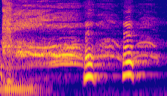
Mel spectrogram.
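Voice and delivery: squealing giggle; high-pitched laugh. Real, not acted. Laughs at own burping.

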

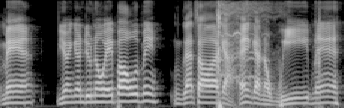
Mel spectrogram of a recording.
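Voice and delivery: loud high disappointed plea; drunk complaint. Retold or imitated. Drunk friend loudly pleading with the stranger. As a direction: whine it out loudly. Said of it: "he's like".

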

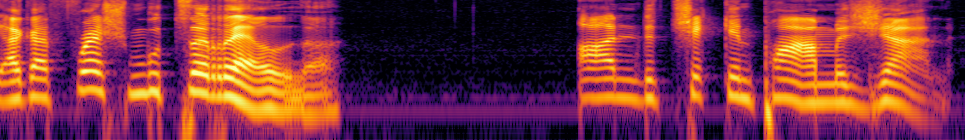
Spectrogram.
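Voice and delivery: mock South Shore accent, lightly put on. Retelling a restaurant coworker, in a light South Shore accent. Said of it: "the most nasally South Shore voice".

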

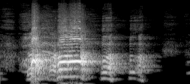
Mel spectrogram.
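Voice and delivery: real, high burst of laughter; loud laugh. Real, not acted. Storyteller cracks up at his own punchline, laughing loudly.

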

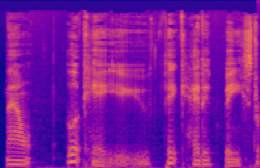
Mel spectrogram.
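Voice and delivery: mild angry rebuke. Acted. Rat rebukes the stubborn mole, mildly angry. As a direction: tell him off. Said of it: "really angry".

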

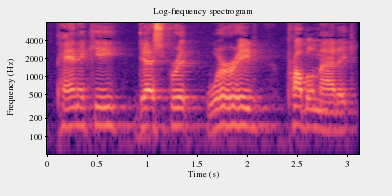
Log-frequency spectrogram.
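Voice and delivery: lightly voiced anxiety; mock panicky. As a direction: act the panic as you list it. Describing panic words.

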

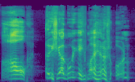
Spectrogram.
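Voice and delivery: high loud strangled yelp; pained yelp. Acted. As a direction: squeal while being choked. Choked by Lucy.

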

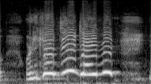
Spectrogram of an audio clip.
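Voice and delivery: high, loud mock alarm; joking panic. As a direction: squeal it as a running joke. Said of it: "we kinda have a joke".

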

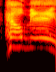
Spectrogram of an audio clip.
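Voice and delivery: high, drawn-out mock cry; imitated yell for help. Kidnapped kid in a movie, mock yelling for help. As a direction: mimic a trapped kid yelling without full volume. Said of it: "He's yelling out".

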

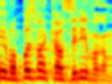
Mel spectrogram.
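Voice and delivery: ordinary talk, nothing marked

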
